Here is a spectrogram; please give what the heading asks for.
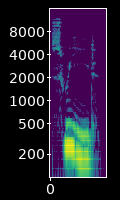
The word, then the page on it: swede: British English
